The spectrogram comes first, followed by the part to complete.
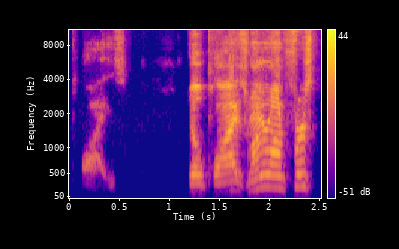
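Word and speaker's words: Pleis: he'll go up against bill police or plies i don't know if that's i think it's probably about plies i'm pretty sure it's pronounced plies bill plies runner on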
